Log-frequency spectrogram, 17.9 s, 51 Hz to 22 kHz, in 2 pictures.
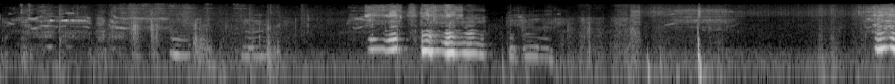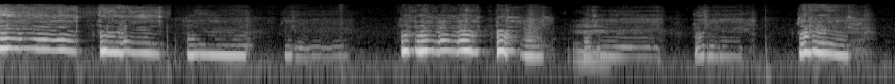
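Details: German Shepherd puppy crying indoors at bedtime, recorded 15 May 2021: a series of high, wavering whines and whimpers, some sliding downward, repeated in bursts with short pauses, over a faint low hum.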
